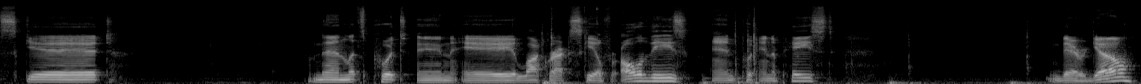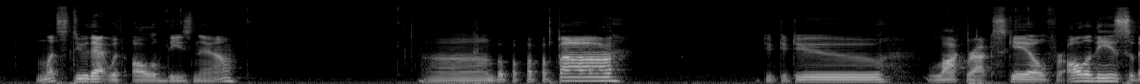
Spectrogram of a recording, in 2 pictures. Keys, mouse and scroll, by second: 5.4 i, 7.5 ctrl+v, 8.8 space, 10.1 space, 11.9 ctrl+Tab, 13.0 right click, 13.9-15.4 drag, 16.0 ctrl+Tab, 16.8 a, 21.0 i.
